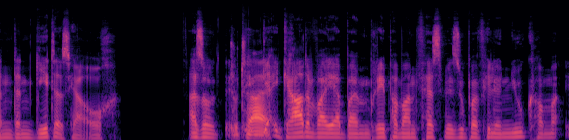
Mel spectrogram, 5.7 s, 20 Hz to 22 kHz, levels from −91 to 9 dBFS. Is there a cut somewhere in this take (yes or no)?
no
